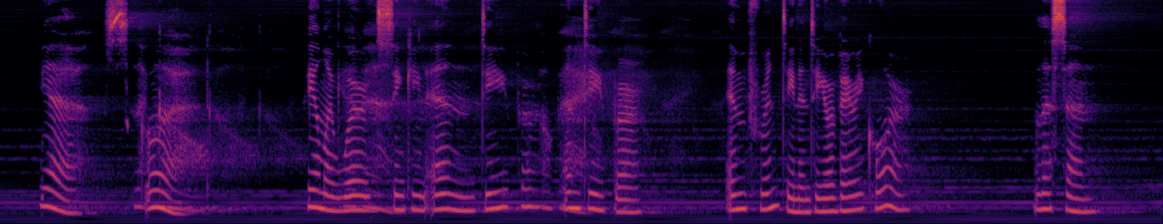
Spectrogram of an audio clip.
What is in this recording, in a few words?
Helpless Submission Meditation; Submissive Training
